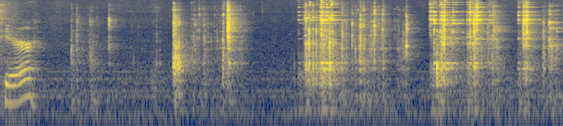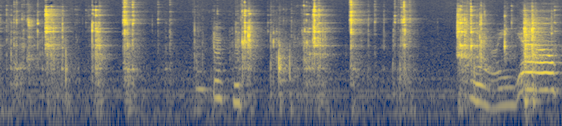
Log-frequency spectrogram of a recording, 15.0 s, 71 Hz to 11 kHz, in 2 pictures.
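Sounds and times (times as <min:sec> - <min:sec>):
ice cubes clinking against glass: 0:04.0 - 0:09.8, 0:10.7 - 0:13.0, 0:13.6 - 0:15.0.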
